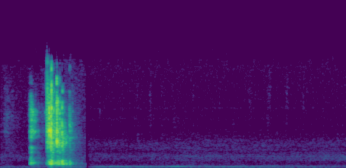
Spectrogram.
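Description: A woman's short breathy vocal sound, like a sharp exhale, half a second in, followed by a faint low hum held for about two seconds.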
